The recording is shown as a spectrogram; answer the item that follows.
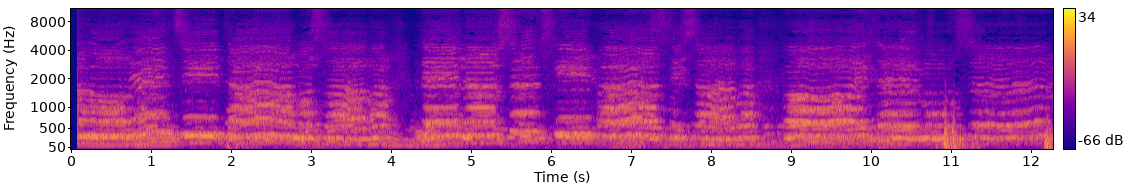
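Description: A small group of young voices singing an Orthodox hymn together without accompaniment, in phrases of about two seconds with brief breaks between them.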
